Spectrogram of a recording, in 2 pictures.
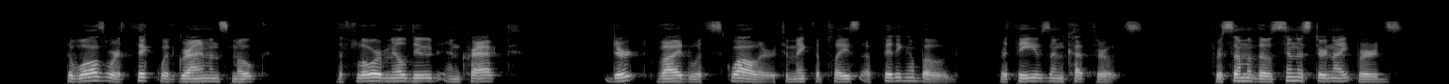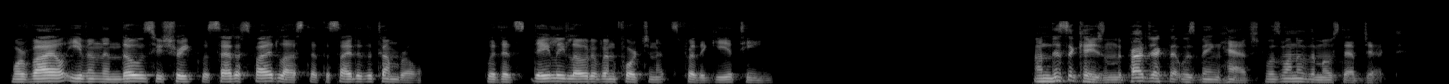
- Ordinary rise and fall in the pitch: Yes, average, 3.7 semitones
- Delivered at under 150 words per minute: No, average, 155 wpm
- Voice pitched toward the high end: No, low, 135 Hz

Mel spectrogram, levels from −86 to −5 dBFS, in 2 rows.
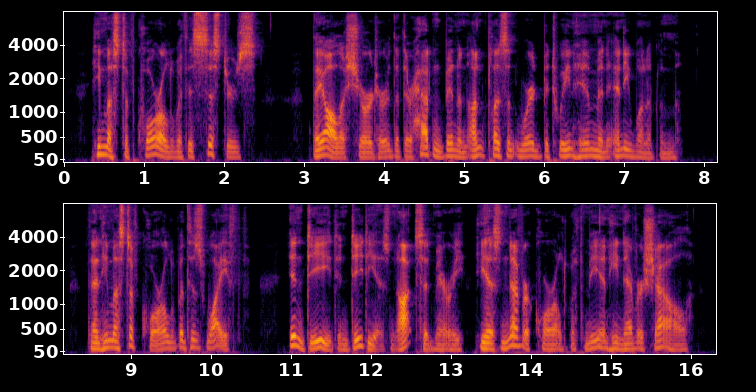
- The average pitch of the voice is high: No, low, 115 Hz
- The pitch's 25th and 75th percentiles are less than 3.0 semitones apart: No, average, 4.0 semitones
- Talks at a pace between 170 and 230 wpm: Yes, average, 185 wpm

